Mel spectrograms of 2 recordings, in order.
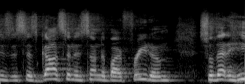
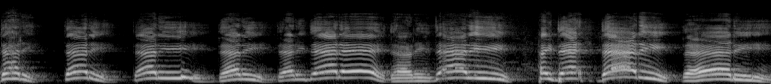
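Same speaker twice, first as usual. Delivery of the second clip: put-on little girl voice, slow, drawn-out calling over and over; 2 semitones higher, 3 dB louder than usual. Retelling a girl repeatedly calling for her dad: imitating Kylan calling Daddy. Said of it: "And she's like".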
